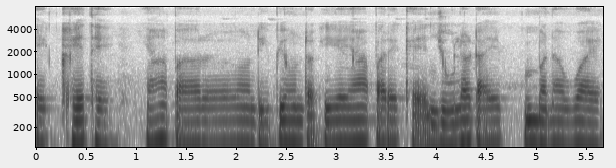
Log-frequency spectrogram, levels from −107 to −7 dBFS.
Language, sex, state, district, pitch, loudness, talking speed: Hindi, male, Bihar, Gopalganj, 120 Hz, -35 LUFS, 170 wpm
